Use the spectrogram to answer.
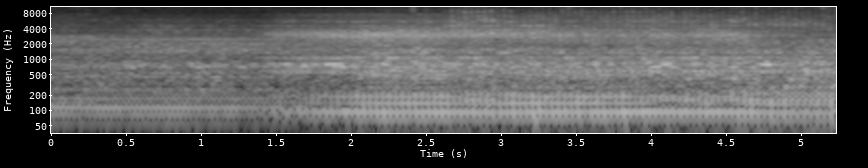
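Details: Generator running on 100% wood-chip gasifier gas while charging a battery bank (~54 V, 20 A): steady speed with a regular light clacking about four a second, suspected sticky valve, possibly from hay sucked through a breached filter screen; unconfirmed.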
